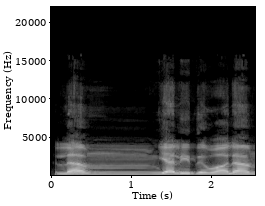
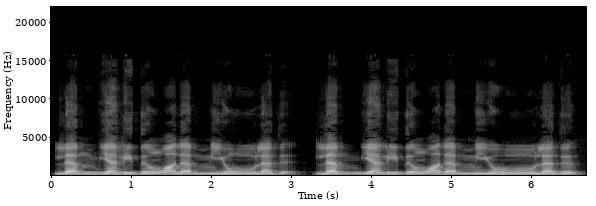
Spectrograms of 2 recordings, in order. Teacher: آواز کو ناک میں نہیں، اظہار ظاہر کر کے تیزی سے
